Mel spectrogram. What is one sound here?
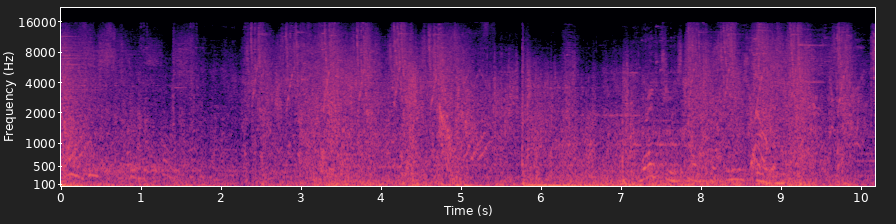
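Magic blasts and explosions crackle in a fast fight.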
